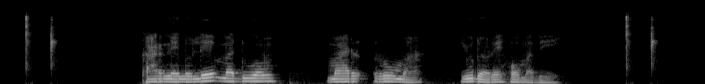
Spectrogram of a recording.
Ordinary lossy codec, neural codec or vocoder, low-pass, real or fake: Opus, 24 kbps; none; 9.9 kHz; real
